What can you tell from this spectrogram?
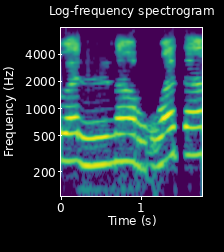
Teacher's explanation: Dalam kata wal marwata ini rnya tebal ya, tebal ya.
